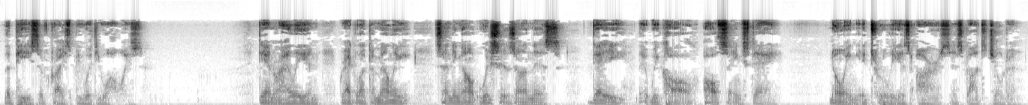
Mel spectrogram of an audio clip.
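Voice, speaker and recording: This is a low-pitched older man whose frail voice is breathy and gravelly. He delivers a quiet, contemplative devotional on scripture with long silences.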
